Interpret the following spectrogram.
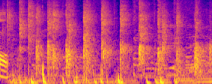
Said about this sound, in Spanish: ¿Qué tal? Un aplauso.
